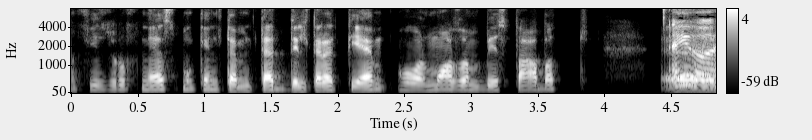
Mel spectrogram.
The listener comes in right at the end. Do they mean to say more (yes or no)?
yes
